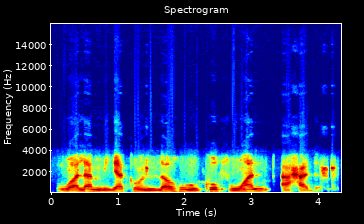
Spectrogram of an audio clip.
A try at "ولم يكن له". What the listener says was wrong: Yes, I also hear the pronunciation of noon in ولم يكن له. The noon is completely merging into lam, so the pronunciation of noon won't be there. So ولم يكن له without noon.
